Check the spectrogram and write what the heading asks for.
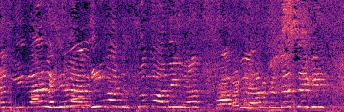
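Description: A toddler's high-pitched voice babbling and chattering without a break, over the background noise of a busy room.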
